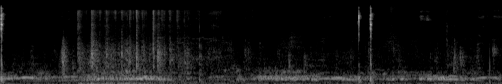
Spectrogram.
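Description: A breeding pair of roller pigeons coos softly and repeatedly at close range, low throaty rolling calls in two bursts, with a couple of faint clicks in a quiet setting.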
